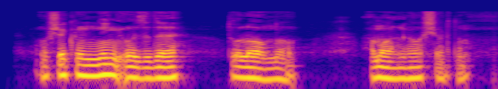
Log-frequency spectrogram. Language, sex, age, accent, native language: Uzbek, male, 25-34, Namangan, Uzbek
